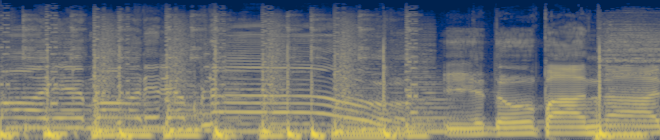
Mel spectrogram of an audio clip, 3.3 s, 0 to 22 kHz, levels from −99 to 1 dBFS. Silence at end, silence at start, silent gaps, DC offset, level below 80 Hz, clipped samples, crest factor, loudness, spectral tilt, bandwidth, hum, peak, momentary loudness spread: 0 s; 0 s; none; under 0.1%; -28 dBFS; under 0.1%; 16 dB; -18 LUFS; -6 dB/octave; 16.5 kHz; none; 0 dBFS; 4 LU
